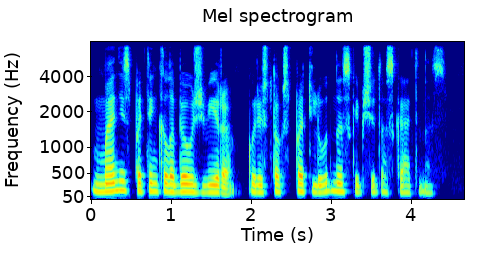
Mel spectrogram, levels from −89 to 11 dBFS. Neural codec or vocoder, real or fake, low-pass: none; real; 7.2 kHz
